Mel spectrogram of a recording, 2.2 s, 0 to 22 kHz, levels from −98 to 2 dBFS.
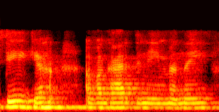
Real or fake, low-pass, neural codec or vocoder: real; 7.2 kHz; none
